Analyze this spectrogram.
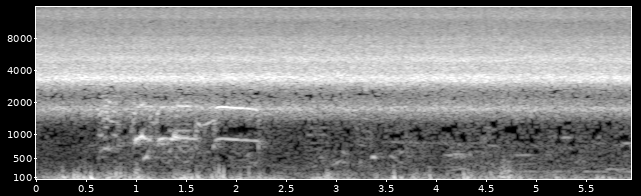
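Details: A cicada gives a loud, steady, hissing buzz that never lets up, recorded at 11:44 on 2 March 2023 beside a school road in Bình Hoà, Vietnam.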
